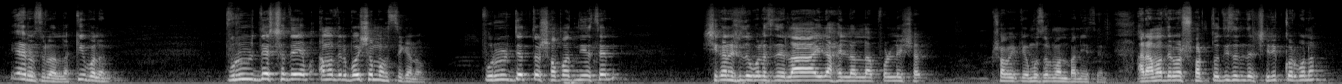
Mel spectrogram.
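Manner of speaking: plain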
